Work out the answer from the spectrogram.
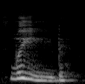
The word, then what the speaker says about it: lead: class down the hall led now wait a minute this word can also be pronounced with the long e sound to say look II lead he will lead you down the hall so it depends on the sentence around the word of if you're gonna use this word pronouncing it lead or lead you can say this word either way another one sound ah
